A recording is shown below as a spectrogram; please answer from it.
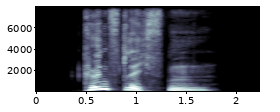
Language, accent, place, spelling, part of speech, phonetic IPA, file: German, Germany, Berlin, künstlichsten, adjective, [ˈkʏnstlɪçstn̩], De-künstlichsten.ogg
- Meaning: 1. superlative degree of künstlich 2. inflection of künstlich: strong genitive masculine/neuter singular superlative degree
